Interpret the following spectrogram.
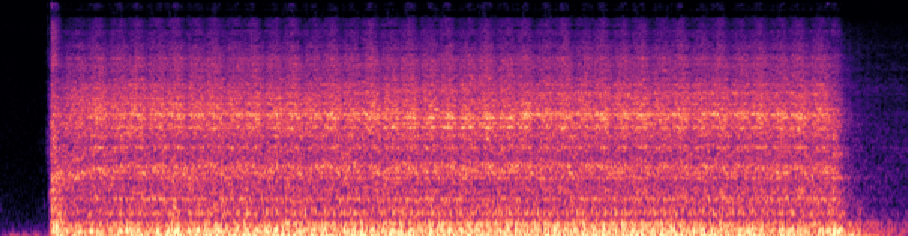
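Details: IZh/Moskvich Kombi carbureted engine just after new air filter, spark plugs and plug wires: catches quickly, then idles unevenly with a lumpy beat, still misfiring; cause not found.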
